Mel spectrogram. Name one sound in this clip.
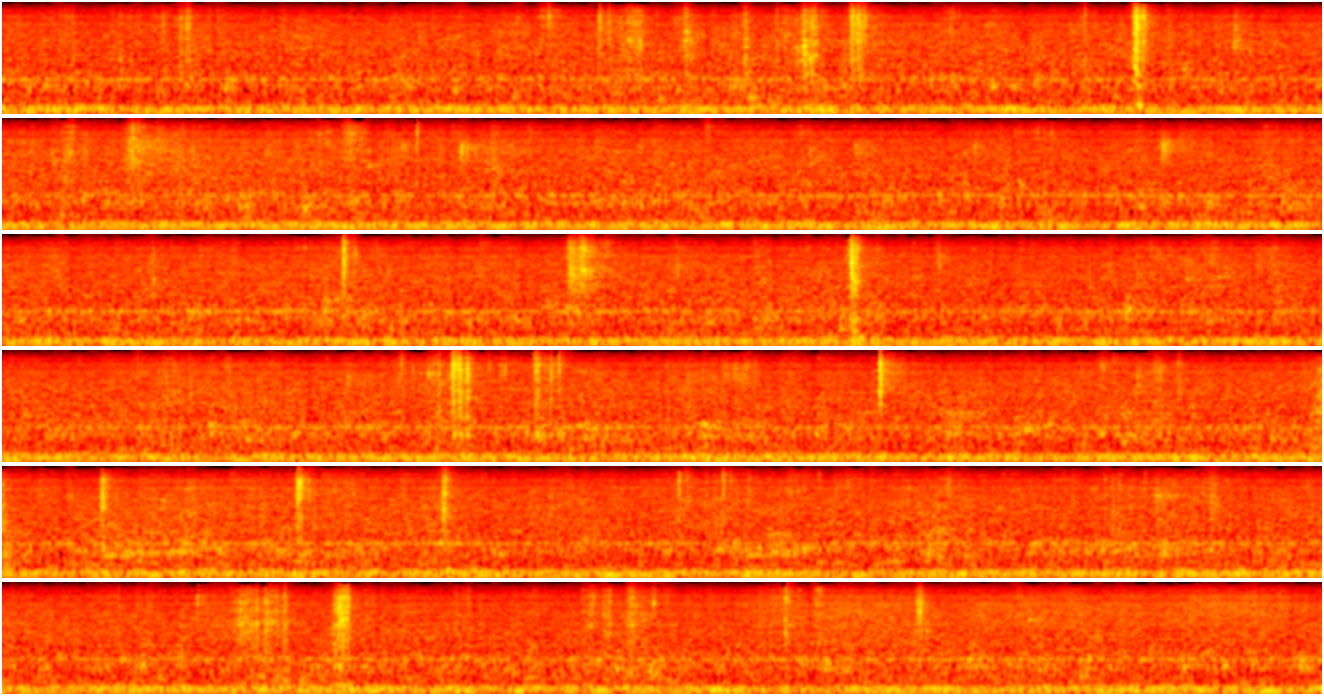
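A knife taps and scrapes against a cutting board.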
